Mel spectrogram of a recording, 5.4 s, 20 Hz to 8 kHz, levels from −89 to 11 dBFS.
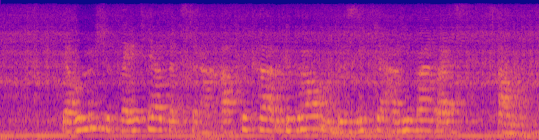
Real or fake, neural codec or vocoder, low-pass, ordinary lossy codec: fake; vocoder, 44.1 kHz, 128 mel bands, Pupu-Vocoder; 7.2 kHz; MP3, 64 kbps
